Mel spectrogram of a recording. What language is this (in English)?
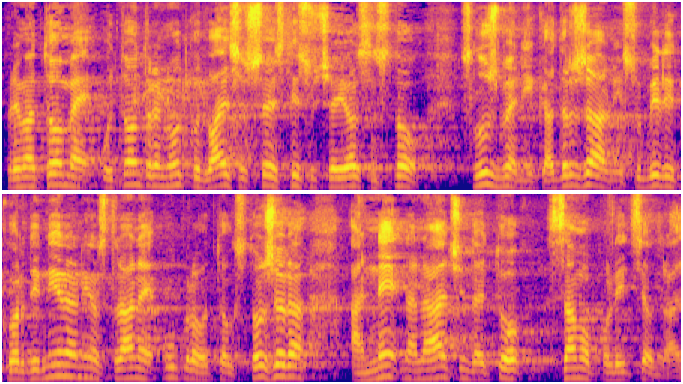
Croatian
